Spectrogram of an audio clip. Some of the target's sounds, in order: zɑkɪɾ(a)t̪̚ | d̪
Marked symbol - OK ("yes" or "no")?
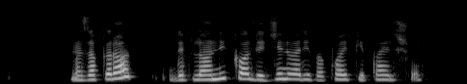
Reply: no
